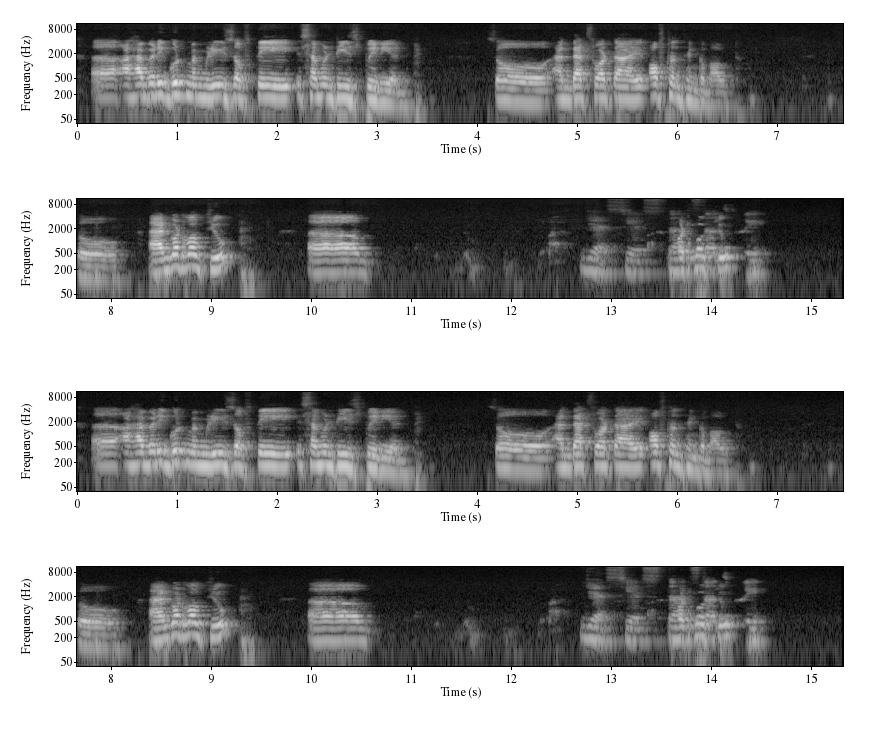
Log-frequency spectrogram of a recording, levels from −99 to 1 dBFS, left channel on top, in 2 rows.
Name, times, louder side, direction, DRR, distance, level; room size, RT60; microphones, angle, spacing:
voice 1, 0.1-3.3 4.2-6.5 7.7-8.1 8.4-9.4 10.0-10.6 12.4-12.5 13.7-14.2, left 2 dB, 60° left, 1.4 m, -26 dB
voice 2, 12.7-14.5, right 2 dB, 90° right, 1.2 m, -39 dB
13.5 x 5.0 x 2.8 m
head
